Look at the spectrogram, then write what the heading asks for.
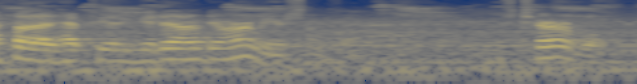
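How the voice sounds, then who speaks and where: This man's high-pitched voice comes with audible room echo and noticeable background noise. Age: 60s. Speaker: fitness instructor. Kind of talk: tutorial. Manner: animated.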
